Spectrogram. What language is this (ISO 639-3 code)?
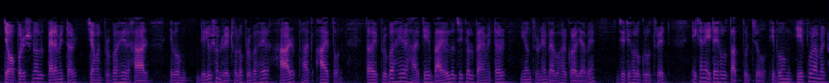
ben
